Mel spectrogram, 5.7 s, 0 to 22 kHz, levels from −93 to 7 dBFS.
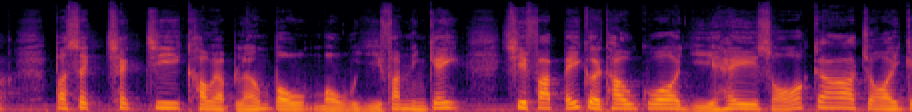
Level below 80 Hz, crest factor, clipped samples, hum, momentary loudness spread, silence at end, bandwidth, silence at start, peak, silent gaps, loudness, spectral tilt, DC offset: -52 dBFS; 16 dB; under 0.1%; none; 5 LU; 0 s; 17 kHz; 0 s; -6 dBFS; none; -23 LUFS; -7 dB/octave; under 0.1%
